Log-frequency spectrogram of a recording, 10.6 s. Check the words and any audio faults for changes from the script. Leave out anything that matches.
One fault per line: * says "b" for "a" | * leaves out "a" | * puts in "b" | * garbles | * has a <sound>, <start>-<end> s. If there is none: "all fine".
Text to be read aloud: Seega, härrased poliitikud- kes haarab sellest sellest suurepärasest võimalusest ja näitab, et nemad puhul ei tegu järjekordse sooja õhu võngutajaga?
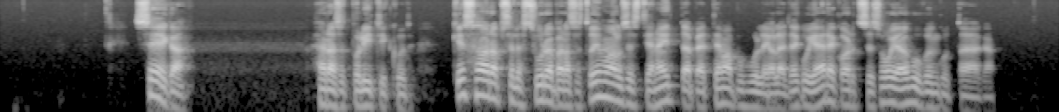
* leaves out "sellest"
* says "tema" for "nemad"
* puts in "ole"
